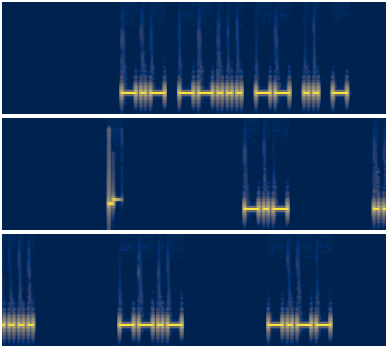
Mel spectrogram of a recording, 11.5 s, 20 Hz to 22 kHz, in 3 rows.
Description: Morse code, heard as a keyed tone, about 25 wpm, spaced as for 14 wpm, 700 Hz. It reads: K7MIT K5QY
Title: USA Call Signs - 6x Character Spacing - 25wpm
